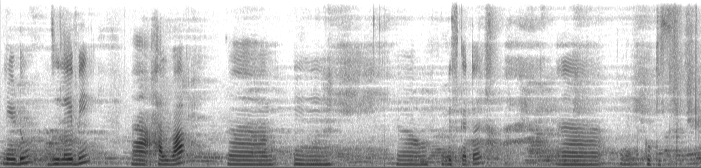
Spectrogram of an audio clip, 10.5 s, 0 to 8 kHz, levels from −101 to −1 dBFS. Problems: low volume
